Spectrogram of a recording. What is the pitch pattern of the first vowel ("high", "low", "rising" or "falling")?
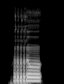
high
